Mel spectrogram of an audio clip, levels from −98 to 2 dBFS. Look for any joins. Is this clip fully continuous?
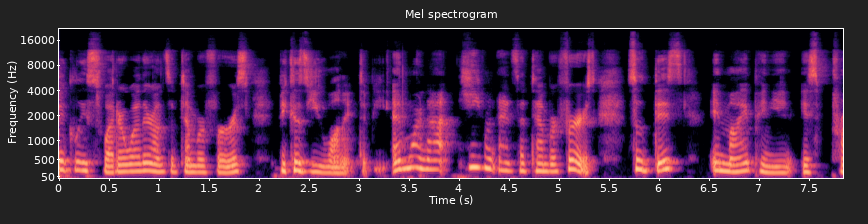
yes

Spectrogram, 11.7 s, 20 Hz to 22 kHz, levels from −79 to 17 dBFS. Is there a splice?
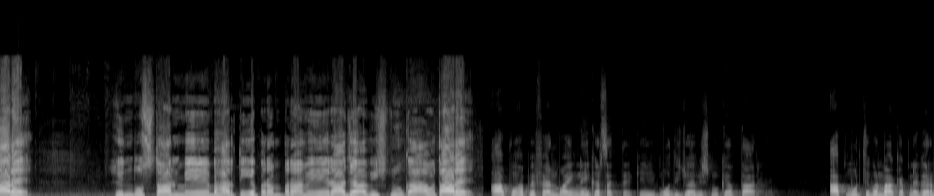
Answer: yes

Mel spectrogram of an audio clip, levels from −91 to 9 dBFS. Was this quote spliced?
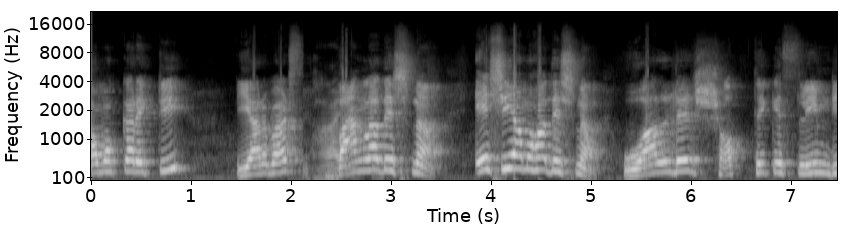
yes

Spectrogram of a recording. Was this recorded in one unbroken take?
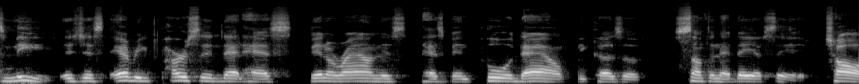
yes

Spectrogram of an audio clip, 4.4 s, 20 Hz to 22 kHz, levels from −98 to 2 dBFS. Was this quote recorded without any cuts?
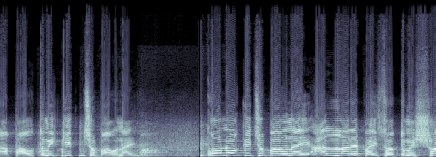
no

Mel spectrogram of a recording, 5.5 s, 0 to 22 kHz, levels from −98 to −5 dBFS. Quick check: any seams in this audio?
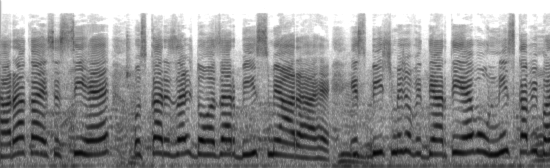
no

